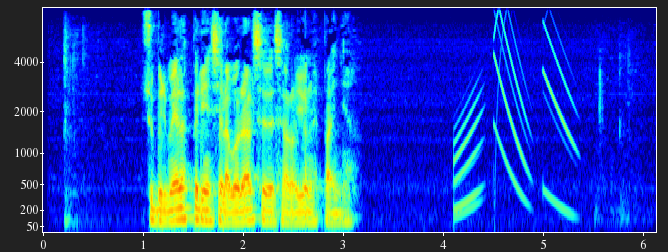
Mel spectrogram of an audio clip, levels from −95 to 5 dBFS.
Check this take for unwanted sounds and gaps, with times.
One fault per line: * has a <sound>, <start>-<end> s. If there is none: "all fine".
* has a chirp, 4.1-5.4 s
